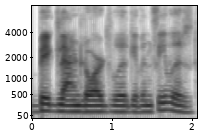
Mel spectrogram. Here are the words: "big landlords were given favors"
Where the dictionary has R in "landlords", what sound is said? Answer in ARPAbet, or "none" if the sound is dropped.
R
